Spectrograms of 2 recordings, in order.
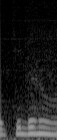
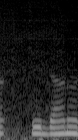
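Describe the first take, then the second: First: चिदणु with short a; correct form. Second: चिदाणु with long aa; wrong form. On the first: Teacher giving the correction, short-vowel चिदणु. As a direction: say चिदणु as chi-da-nu. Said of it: "होता है". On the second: Teacher showing learners the mistake, long-vowel चिदाणु. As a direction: say चिदाणु as chi-daa-nu. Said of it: "नहीं होता". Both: Shown as a demonstration.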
